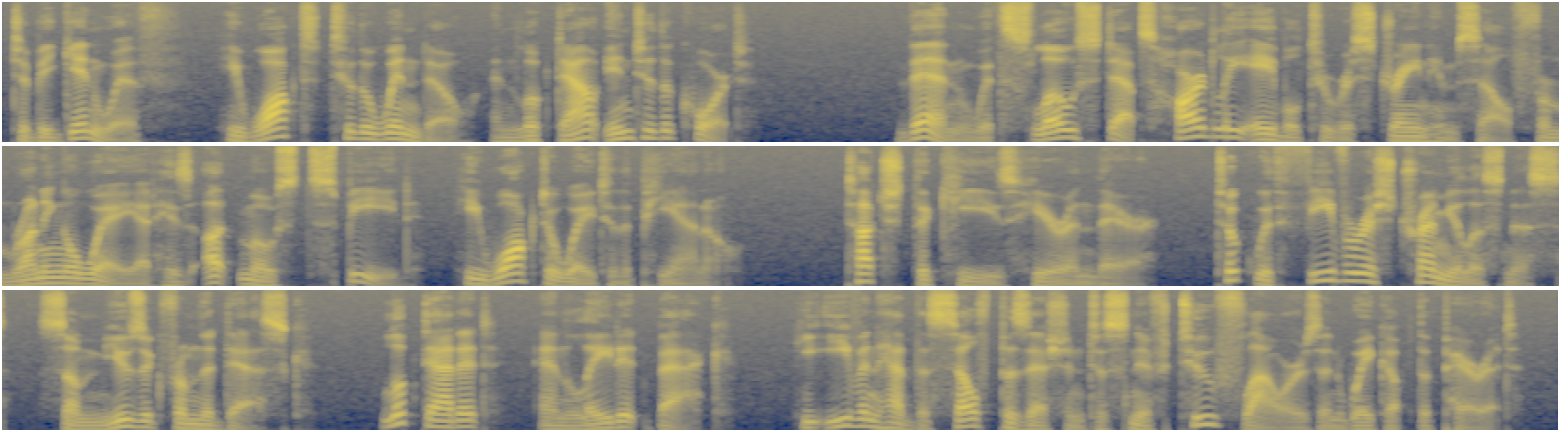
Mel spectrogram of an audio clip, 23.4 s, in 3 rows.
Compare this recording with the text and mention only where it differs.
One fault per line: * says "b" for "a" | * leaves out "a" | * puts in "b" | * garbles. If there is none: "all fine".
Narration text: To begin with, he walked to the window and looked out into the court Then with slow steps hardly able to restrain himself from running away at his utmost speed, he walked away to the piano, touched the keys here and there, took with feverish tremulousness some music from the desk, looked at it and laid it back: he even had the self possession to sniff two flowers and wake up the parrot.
all fine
